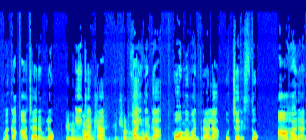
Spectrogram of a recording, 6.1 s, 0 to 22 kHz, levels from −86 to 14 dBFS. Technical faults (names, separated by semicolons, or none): none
